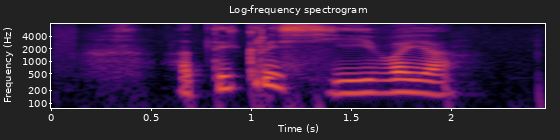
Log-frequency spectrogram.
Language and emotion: Russian, positive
